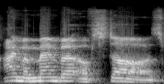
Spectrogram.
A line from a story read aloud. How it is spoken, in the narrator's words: yelling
